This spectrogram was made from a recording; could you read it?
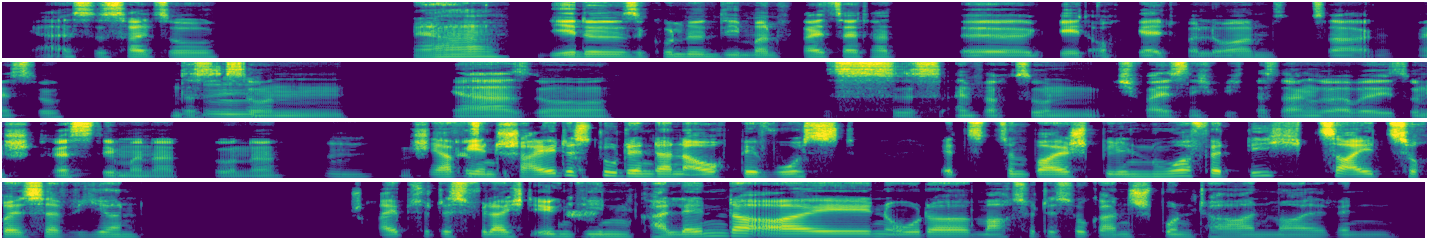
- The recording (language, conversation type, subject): German, podcast, Wie findest du die Balance zwischen Arbeit und Freizeit?
- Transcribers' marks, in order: stressed: "dich"; other background noise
